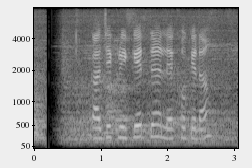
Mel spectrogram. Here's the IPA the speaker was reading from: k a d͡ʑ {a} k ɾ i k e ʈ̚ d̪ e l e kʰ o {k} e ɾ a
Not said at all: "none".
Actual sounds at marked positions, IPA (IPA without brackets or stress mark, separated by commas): e, k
